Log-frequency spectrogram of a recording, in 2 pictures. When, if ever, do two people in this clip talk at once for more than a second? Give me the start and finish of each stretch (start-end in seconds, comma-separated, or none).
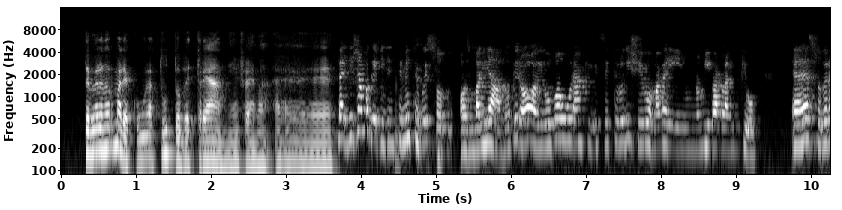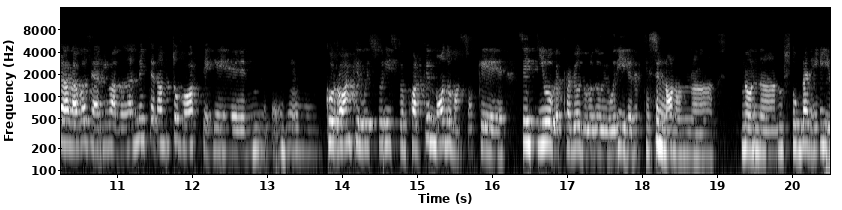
none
